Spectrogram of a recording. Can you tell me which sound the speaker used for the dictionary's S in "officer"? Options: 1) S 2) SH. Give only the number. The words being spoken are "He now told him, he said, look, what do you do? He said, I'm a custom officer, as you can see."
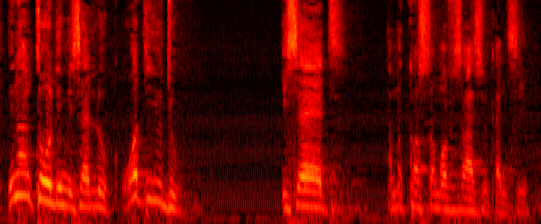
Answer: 1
